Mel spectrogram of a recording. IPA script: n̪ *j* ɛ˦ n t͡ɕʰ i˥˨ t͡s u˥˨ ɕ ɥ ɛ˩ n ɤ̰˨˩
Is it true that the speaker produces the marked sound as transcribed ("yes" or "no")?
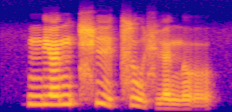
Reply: yes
